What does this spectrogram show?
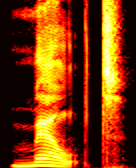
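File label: "melt", English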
